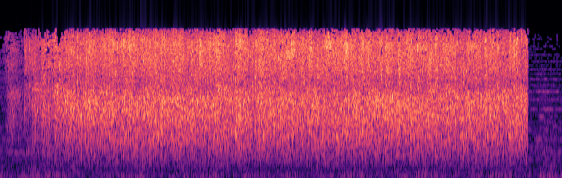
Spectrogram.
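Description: Canned studio audience applause played as a sound effect: a dense, loud wash of clapping that holds steady for over six seconds, then cuts off abruptly.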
